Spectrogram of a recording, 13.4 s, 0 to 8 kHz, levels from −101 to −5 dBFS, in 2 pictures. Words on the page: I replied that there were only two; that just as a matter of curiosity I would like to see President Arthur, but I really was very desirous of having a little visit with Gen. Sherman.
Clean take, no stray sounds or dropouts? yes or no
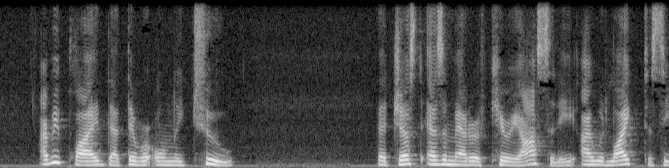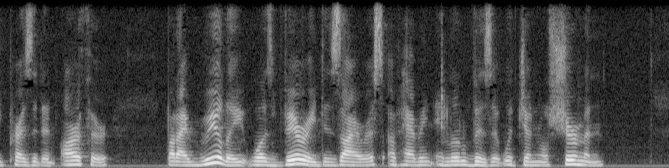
yes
